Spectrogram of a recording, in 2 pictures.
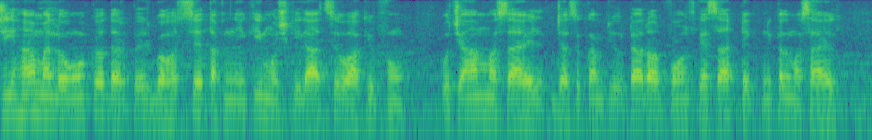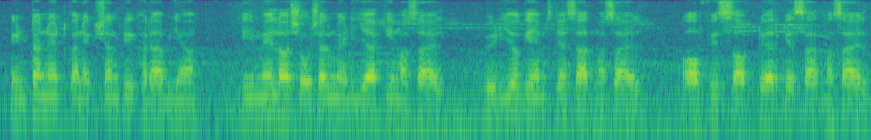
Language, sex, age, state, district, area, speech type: Urdu, male, 45-60, Maharashtra, Nashik, urban, spontaneous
